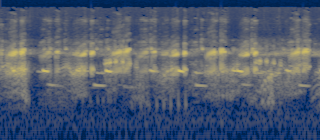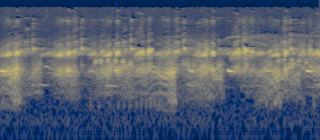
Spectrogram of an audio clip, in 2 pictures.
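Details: A chorus of croaking frogs with pulsing bursts every second or so, short tonal whistled notes between rough grating calls, many callers overlapping.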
